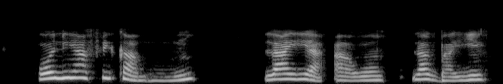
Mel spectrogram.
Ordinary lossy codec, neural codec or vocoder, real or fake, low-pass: AAC, 32 kbps; vocoder, 22.05 kHz, 80 mel bands, HiFi-GAN; fake; 5.4 kHz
